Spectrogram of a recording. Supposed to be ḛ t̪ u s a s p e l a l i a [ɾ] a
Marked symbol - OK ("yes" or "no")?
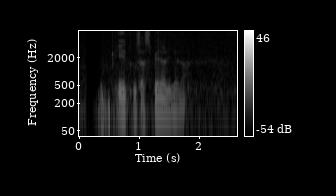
no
